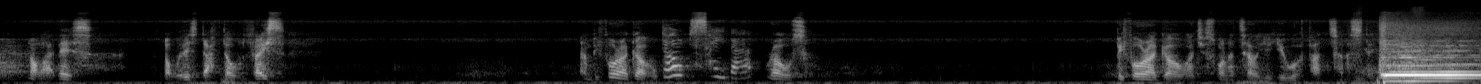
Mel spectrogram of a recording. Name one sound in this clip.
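A man speaks close by in a sly, gleeful tone.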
